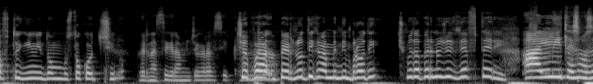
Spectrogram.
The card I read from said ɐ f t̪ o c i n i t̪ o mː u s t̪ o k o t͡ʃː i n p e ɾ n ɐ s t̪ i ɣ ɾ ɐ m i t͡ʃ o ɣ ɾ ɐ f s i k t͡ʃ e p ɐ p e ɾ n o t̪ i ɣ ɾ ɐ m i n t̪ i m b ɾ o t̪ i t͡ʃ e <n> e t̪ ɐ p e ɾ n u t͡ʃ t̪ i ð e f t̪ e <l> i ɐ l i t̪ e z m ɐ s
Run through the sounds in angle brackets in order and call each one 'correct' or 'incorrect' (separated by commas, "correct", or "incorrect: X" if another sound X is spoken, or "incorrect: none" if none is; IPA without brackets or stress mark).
incorrect: m, incorrect: ɾ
